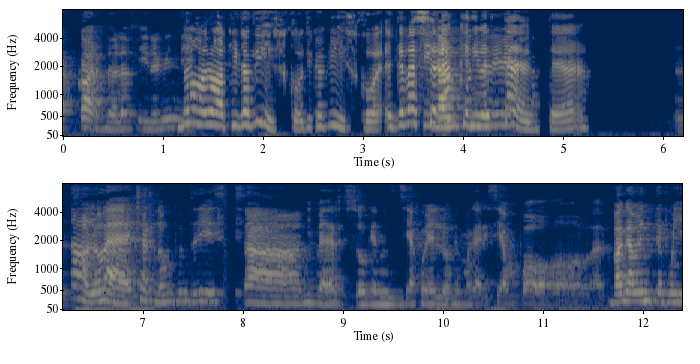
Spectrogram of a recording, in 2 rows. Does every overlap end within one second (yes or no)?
no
